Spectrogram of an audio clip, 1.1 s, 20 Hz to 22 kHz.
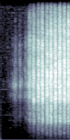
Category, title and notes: Instrument samples > Percussion
Dual shaker-011
Two shakers assembled by a wood handle were played to achieve some different dual-shaker transitions.
percusive, recording, sampling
